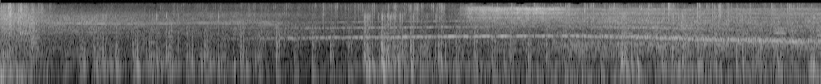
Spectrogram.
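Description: A siren wailing: a single tone comes in about a second in, climbs slowly in pitch, then falls away through the last second, over a low crackling noise.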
